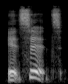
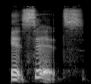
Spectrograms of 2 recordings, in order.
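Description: First: Said in the usual way. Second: Hushed. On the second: Acted. Seed lying still in soil.

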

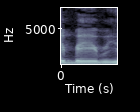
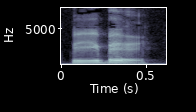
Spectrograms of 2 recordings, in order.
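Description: First: Said in the usual way. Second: Put-on "baby" with a Cajun twang; drawn-out New Orleans "bay-bay". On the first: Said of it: "I'm not saying it in the true New Orleans way". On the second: Shown as a demonstration. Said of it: "that Cajun twang on it".

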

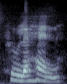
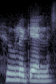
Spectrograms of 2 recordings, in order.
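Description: First: Hooligan said as HOO-luh-hin; Irish-sounding hooligan. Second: Hooligan with a hard g in the last syllable; English hooligan. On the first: Showing how close the Irish word is, hooligan as hoolihan. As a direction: soften the g of hooligan to an h. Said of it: "They're very, very similar". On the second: Explaining the word to listeners, hooligan with a hard g. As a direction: say hooligan with a clear G. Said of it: "when you say, like, hooligan". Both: Shown as a demonstration.

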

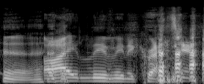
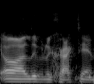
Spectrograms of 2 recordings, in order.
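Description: First: Slow, loud and emphatic; each word weighted, drawn-out and forceful; emphatic literal statement. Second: Soft, offhand joke; low-key, kidding delivery; jokingly. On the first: Real, not acted. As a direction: spell it out slowly, as the actual truth. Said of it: "it's like a funny joke". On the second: Retold or imitated. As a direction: toss it off lightly as a throwaway joke. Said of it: "oh, jokingly".

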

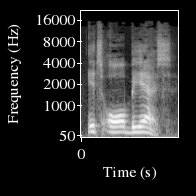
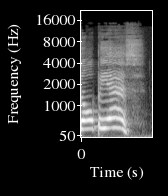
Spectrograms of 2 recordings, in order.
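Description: First: "It's all B S." said slowly and louder, each word leaned on; repeating the verdict to drive it home, slow and loud; slow, firm emphasis. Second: Said in the usual way. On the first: Shown as a demonstration. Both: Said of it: "inevitable way to say this".

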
